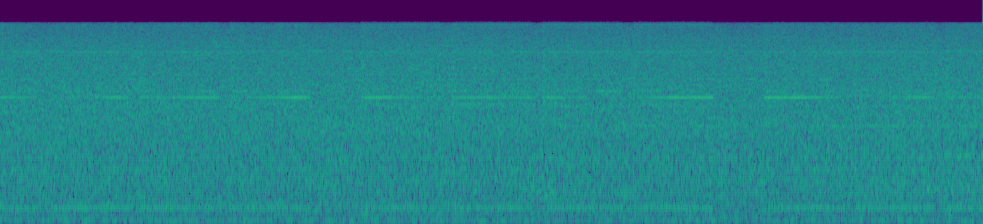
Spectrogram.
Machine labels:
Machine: slide rail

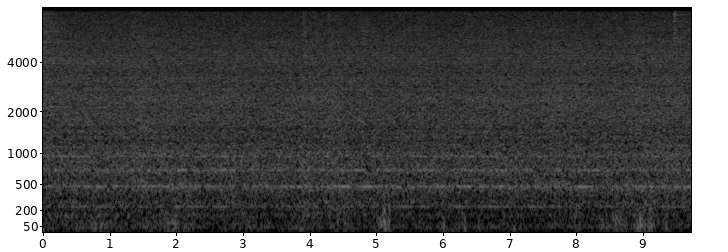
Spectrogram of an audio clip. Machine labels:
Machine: fan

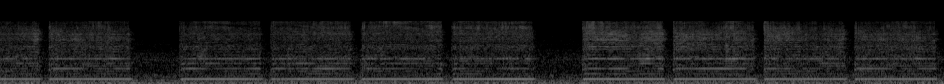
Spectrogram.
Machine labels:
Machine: slide rail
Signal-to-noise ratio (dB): 6 dB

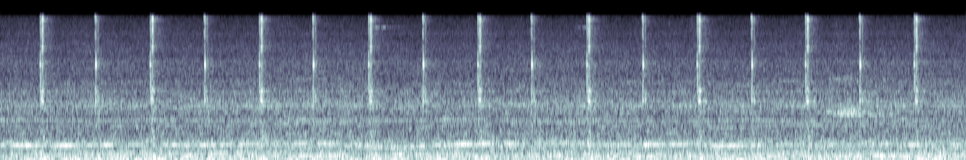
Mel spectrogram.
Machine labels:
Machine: valve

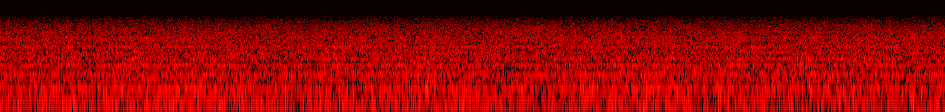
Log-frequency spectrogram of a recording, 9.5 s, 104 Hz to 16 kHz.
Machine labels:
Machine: fan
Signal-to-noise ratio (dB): 6 dB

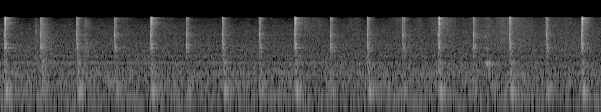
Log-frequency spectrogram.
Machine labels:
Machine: valve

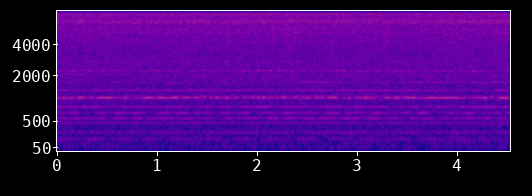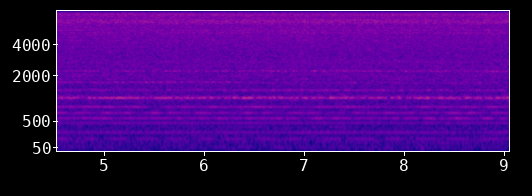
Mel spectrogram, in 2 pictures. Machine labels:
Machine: fan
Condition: normal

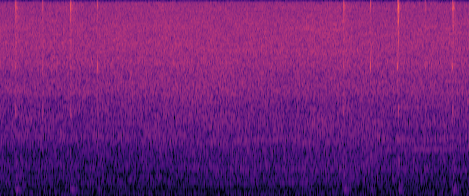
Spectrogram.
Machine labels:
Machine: valve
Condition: normal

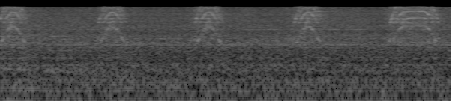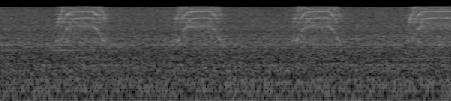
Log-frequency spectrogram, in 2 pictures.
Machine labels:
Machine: slide rail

